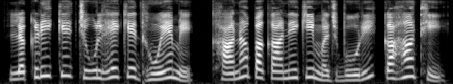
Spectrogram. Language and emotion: Hindi, neutral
